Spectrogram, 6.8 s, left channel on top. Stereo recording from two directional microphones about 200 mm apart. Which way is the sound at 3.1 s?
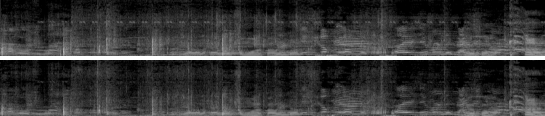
30° left (ahead or behind).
